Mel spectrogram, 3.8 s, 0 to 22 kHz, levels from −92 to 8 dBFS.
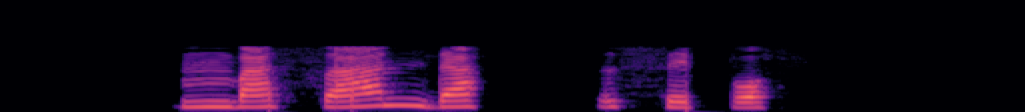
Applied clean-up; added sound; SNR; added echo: none; none; none; none.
